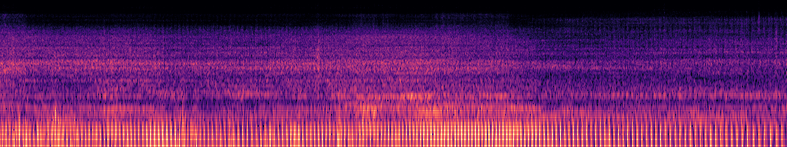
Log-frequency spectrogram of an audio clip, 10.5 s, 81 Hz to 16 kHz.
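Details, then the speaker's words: Big Boy Superlite 200cc manual single in first gear, no throttle, with the clutch being let out. The even, low idle-speed thump turns slightly muffled and lower-revving than in neutral. Healthy; normal engine note. "every time i let go of the clutch the rev sounds change to a bit more uh i would say muffled sound uh it's not as higher revs as before with using neutral"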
